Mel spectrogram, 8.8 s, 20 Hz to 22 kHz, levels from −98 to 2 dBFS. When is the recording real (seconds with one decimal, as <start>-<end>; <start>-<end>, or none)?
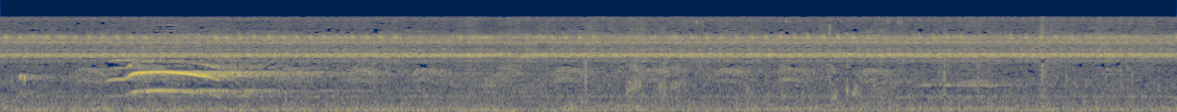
0.0-3.4; 4.1-8.8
